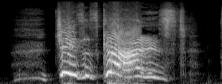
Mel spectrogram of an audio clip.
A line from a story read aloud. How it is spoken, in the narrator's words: Teddy cried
